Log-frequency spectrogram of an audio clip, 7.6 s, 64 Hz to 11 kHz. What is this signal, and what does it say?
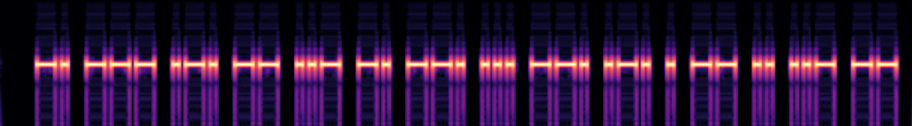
Morse code, heard as a keyed tone, about 23 wpm, 800 Hz. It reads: NORMUNGSGREMIUM
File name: morse mp3 / ALLEMAND texte clair 1 vitesse 22 mots minute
